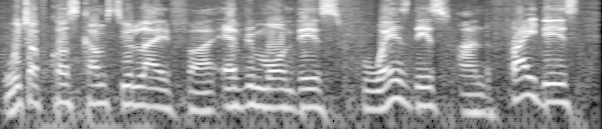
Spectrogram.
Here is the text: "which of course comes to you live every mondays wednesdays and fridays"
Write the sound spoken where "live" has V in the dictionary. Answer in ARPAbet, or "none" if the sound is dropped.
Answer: F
